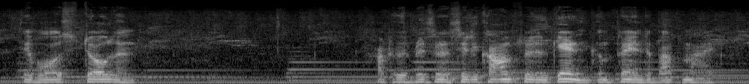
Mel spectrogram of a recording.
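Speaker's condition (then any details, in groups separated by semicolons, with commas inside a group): Parkinson's disease; hypersalivation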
